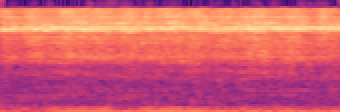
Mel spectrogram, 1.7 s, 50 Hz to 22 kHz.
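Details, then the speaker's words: Cadillac CTS-V with a flashing check engine light and a cylinder 7 misfire code after a popping sound: heavy, lumpy V8 rumble with an uneven beat. The spark plug wire is grounding out on the headers. "there's a spark plug wire looks like yep it's grounding out on it's grounding out on the headers big that's our problem"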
